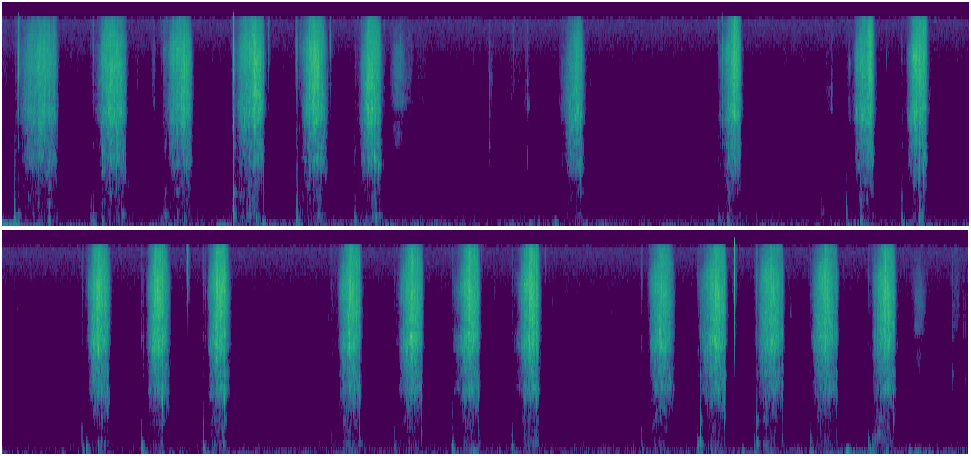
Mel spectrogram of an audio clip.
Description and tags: Rolling a sticky tape lint roller on upholstery.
